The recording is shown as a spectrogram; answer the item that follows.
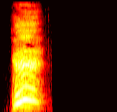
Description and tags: Agitacion De Sorpresa s
agitation, male, surprise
